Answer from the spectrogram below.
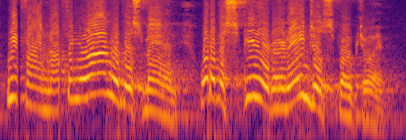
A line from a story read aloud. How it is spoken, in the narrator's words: a great clamor arose, and some of the scribes of the Pharisees' party stood up and contended sharply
